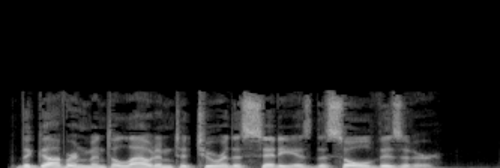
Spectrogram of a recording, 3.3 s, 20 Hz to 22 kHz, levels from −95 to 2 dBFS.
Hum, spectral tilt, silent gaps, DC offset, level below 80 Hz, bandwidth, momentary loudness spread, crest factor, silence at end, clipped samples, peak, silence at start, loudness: none; -5.5 dB/octave; none; under 0.1%; -58 dBFS; 10.5 kHz; 6 LU; 14 dB; 0.45 s; under 0.1%; -6 dBFS; 0.1 s; -20 LUFS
